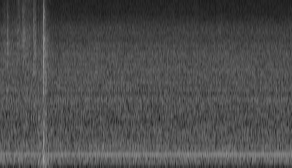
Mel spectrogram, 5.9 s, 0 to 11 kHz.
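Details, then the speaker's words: Scythe Fuma 2 Rev. B dual-tower CPU cooler on a 5800X, fans at full 1500 RPM (25% more than the original), about +4 dB measured from 20 cm: even whooshing airflow with a steady low hum and one small early click, normal fan noise. "Noise-wise, 1500 RPM does result in about plus 4 decibels measured from 20 centimeters away, and let's just take a quick listen to what that sounds like."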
